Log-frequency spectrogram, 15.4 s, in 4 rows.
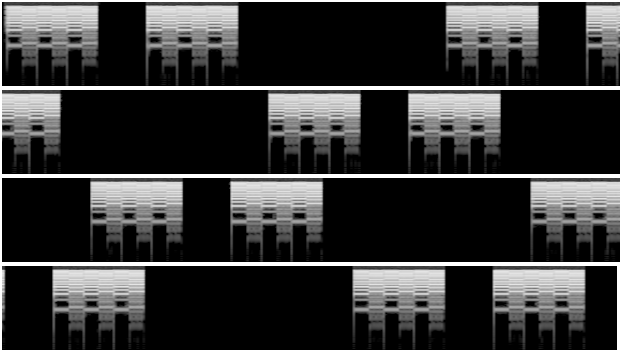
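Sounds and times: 
cell phone ringtone: 0:00.0 - 0:01.5, 0:02.8 - 0:04.2, 0:05.6 - 0:07.0, 0:08.3 - 0:09.8, 0:11.0 - 0:12.5, 0:13.8 - 0:15.2.

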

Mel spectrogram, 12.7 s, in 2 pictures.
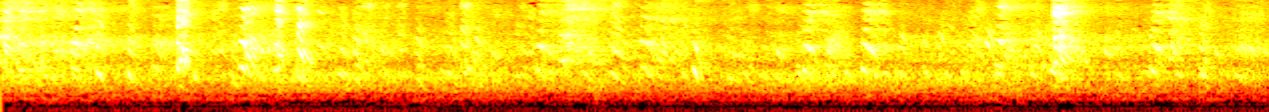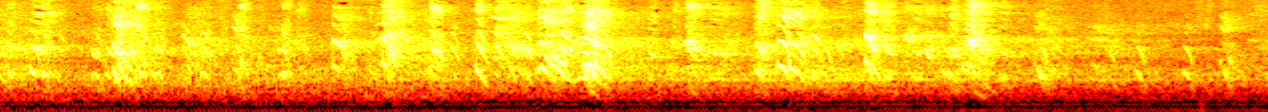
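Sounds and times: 
western jackdaw adults and fledgelings begging calls in a quarry: 0:00.0 - 0:12.6.

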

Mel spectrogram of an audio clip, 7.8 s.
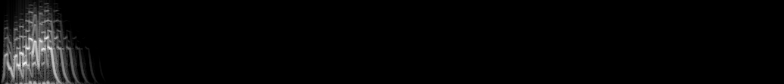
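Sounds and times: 
twisted theremin: 0:00.0 - 0:00.8.

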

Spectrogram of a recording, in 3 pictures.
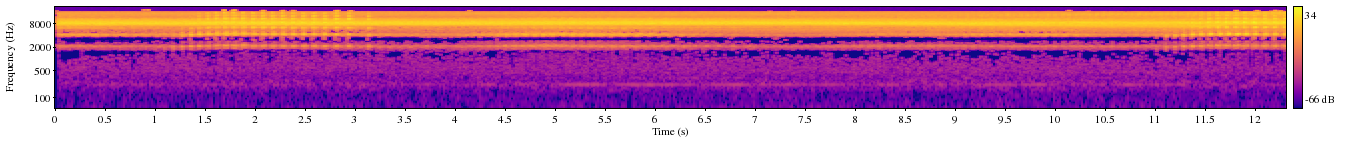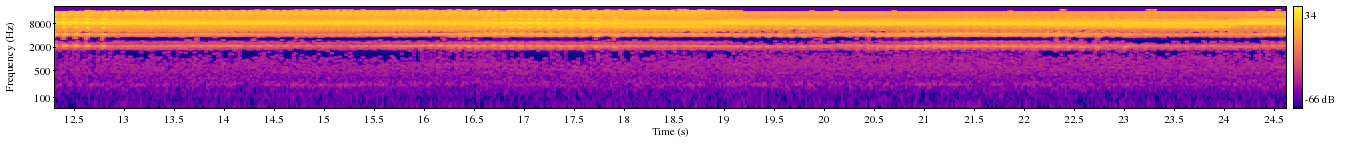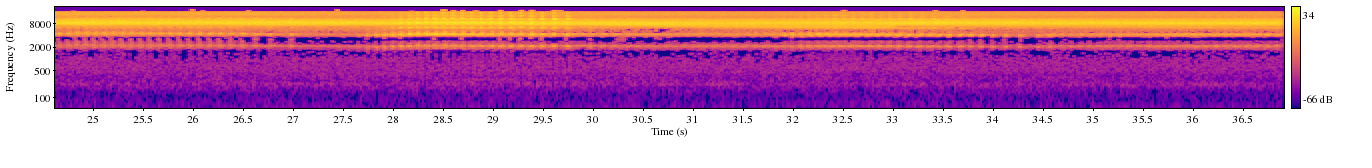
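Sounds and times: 
Japanese cicadas in summer at Takao: 0:00.0 - 0:36.8.

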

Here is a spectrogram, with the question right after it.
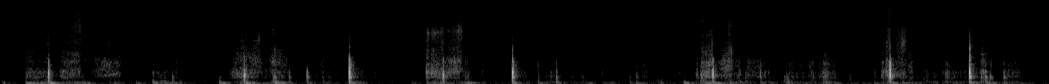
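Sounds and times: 
potato slicing: 0:00.2 - 0:01.2, 0:04.2 - 0:05.4, 0:06.8 - 0:10.2.

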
